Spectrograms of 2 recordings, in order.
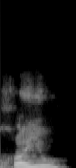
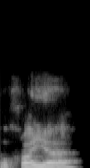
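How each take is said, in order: First: The word ends with an added yu sound. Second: The word ends with an added ya sound. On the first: "atau ukhrayu" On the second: "bukan ukhraya"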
